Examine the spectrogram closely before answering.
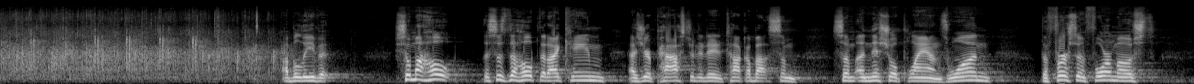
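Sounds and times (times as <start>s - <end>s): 
crowd applause: 0.0s - 3.0s
speech: 2.8s - 3.4s, 4.0s - 11.6s.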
